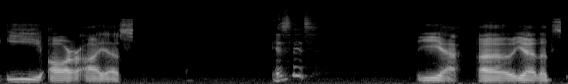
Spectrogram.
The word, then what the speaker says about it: Eris: I'm just gonna call him Ares, because Ares is also Greek. She's the goddess of chaos. Yeah, but that's Ares is spelled Eris.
